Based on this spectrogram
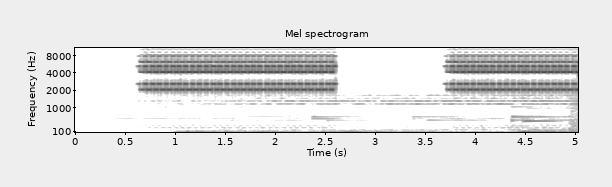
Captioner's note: cell phone ringing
